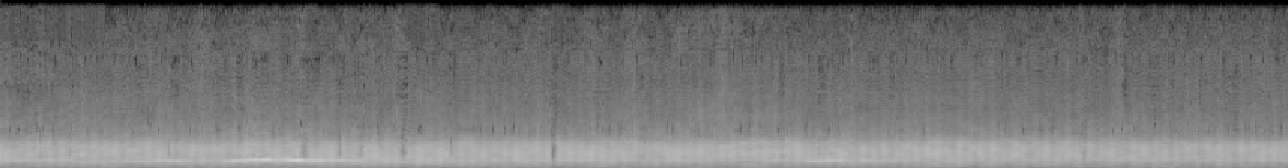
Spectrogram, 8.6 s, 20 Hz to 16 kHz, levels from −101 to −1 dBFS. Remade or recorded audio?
remade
